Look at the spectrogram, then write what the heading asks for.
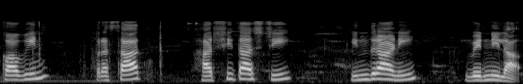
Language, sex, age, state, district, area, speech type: Tamil, female, 30-45, Tamil Nadu, Tiruvarur, rural, spontaneous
